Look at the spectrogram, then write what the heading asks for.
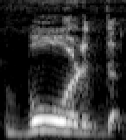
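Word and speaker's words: board: السبوره دي اسمها ايه مش هنطق الايه هي جايه تساعد الاوض قول اسمها اوه بور بورد بورد بورد اسود يعني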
